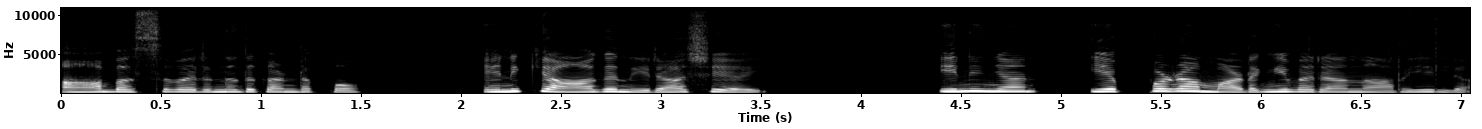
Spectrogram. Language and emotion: Malayalam, sad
